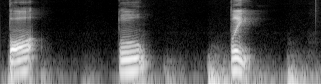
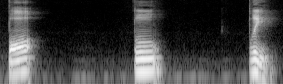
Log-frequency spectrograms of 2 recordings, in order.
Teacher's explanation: It's with the tip of the tongue touching the roots or the inner gums right behind the thanaya ulya. And it's pronounced with the full mouth.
